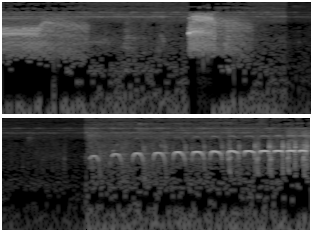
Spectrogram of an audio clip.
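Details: A yellow-billed jacamar in Brazil gives a quickening run of about fourteen high, slurred whistles that climb slightly in pitch, following a hiss of background noise and a brief loud burst.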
